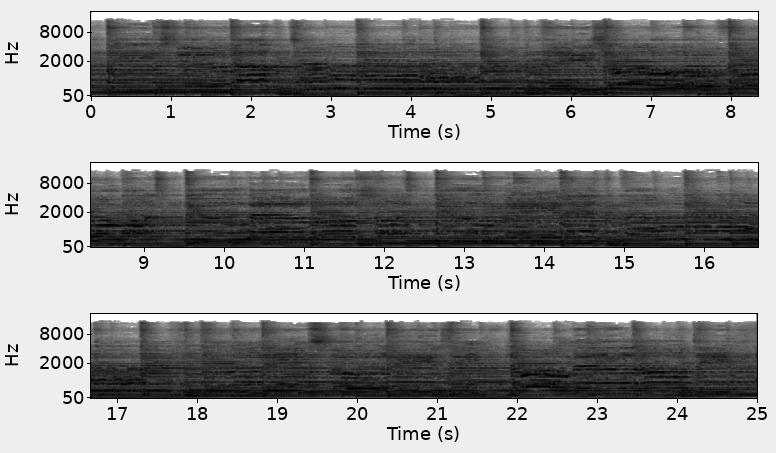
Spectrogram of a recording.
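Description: Live acoustic guitar strummed steadily under singing voices, a man and a woman together.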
